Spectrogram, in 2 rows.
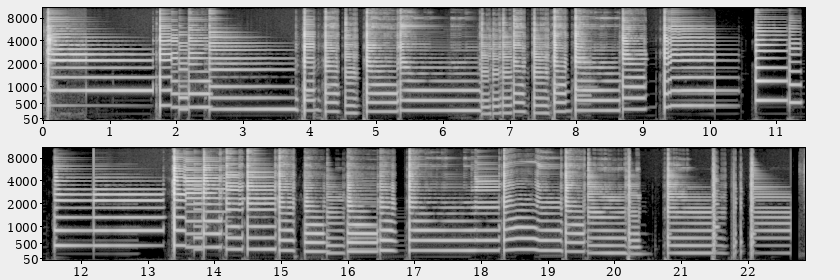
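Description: A synth-like melodic line runs through the HoRNet HCS1 plugin with its attack level raised, giving sharp, clicky note onsets in quick runs and pauses, clean and alone with no talk.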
